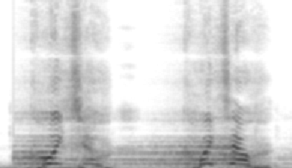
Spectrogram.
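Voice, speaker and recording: A small, frightened girl in a horror game. The voice is extremely high, thin and piercing. She speaks very slowly, fragile and pleading. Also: steady tone, bright, forceful tone, a little hiss or hum, exaggerated voice. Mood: desperate. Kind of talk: dramatic video game voice acting.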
